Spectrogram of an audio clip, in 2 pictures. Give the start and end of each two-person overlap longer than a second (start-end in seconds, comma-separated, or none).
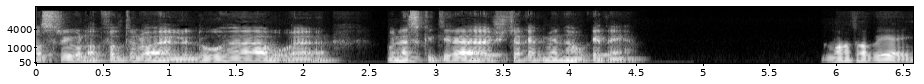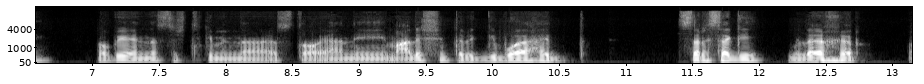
none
